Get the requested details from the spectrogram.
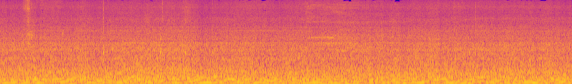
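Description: A propeller engine drones loudly and steadily close by.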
